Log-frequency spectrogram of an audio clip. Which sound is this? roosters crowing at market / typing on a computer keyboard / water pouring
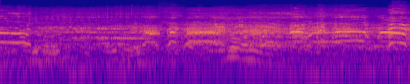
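roosters crowing at market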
